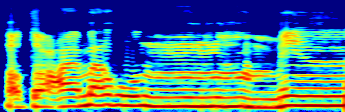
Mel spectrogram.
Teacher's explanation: Jadi didegom mimi namanya, ya. Didengungkan, langsung masuk menyambut mim berikutnya, tapi berdengung.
